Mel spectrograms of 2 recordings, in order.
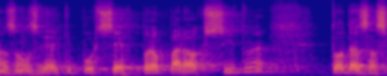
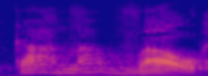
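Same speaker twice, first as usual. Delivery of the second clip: "Carnaval" slow, syllables apart, last one stressed; stress on VAL; 4 dB quieter, much slower than usual. Shown as a demonstration. Teacher showing the strong syllable, "Carnaval" stressed on val. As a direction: split car-na-VAL and hold "val". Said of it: "a sílaba val é a sílaba que se pronuncia com mais força".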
